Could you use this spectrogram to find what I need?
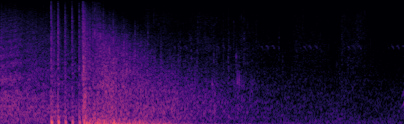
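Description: A rocket explosion booms and rumbles away.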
